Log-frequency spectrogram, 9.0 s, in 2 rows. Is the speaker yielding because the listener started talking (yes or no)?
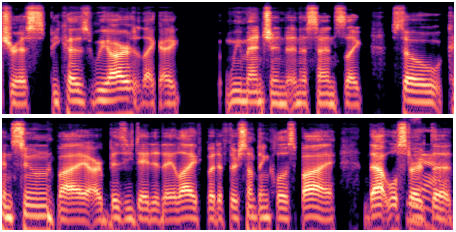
no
